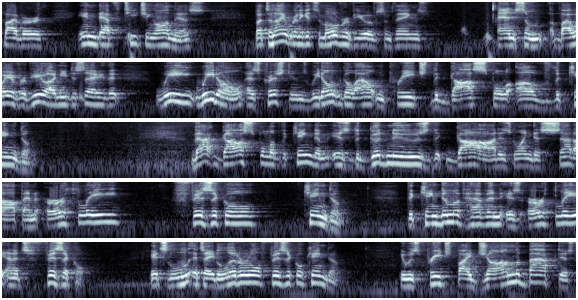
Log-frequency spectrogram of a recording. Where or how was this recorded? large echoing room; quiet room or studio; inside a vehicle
large echoing room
